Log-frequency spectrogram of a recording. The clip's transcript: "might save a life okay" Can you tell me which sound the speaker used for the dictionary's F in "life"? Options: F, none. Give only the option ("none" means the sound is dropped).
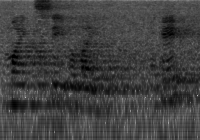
none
